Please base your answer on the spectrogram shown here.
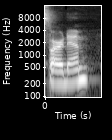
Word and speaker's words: Bardem: Bardem?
